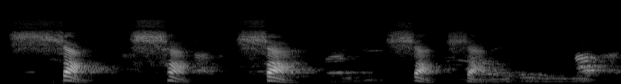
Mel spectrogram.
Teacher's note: Untuk syin itu di tengah-tengah. Jadi lidahnya kita ini menempel di langit-langit.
